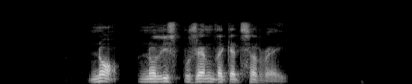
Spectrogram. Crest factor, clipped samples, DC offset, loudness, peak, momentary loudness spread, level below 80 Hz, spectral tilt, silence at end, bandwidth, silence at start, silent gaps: 20 dB; under 0.1%; under 0.1%; -19 LUFS; -2 dBFS; 11 LU; -62 dBFS; -5 dB/octave; 1.3 s; 7.8 kHz; 0.9 s; 1.25-1.38 s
